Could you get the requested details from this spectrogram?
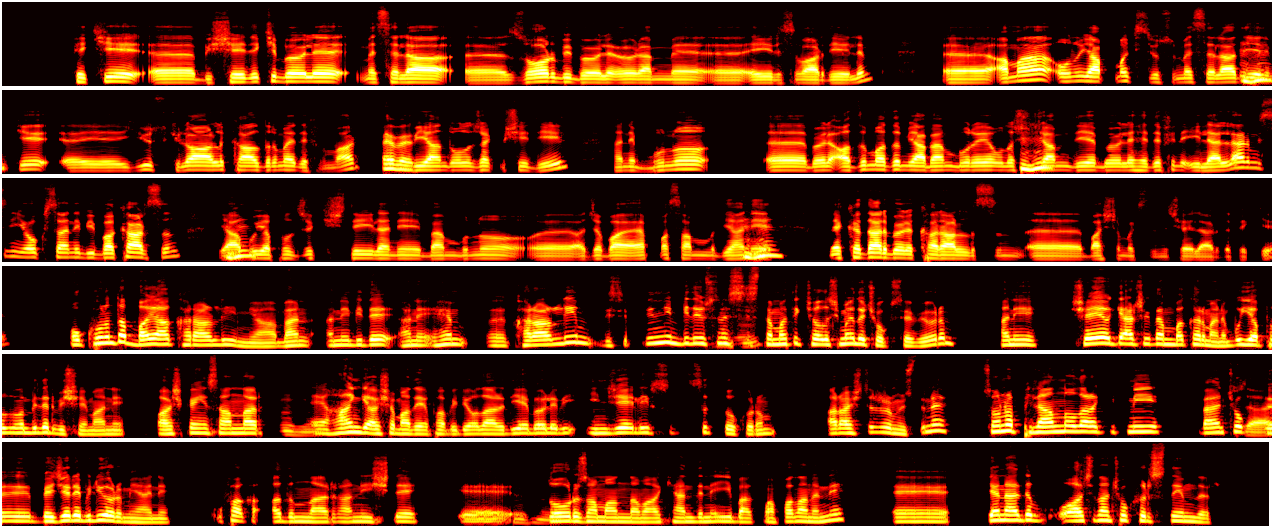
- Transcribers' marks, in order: "yapılabilir" said as "yapılınabilir"; other background noise
- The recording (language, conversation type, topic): Turkish, podcast, Yeni bir şeye başlamak isteyenlere ne önerirsiniz?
